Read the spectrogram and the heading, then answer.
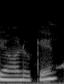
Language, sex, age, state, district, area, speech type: Assamese, female, 18-30, Assam, Dibrugarh, rural, spontaneous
